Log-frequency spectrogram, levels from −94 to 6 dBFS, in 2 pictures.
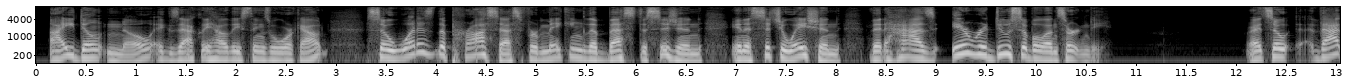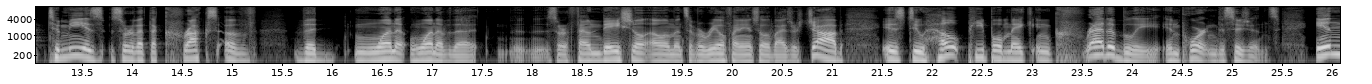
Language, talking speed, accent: English, 145 wpm, American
